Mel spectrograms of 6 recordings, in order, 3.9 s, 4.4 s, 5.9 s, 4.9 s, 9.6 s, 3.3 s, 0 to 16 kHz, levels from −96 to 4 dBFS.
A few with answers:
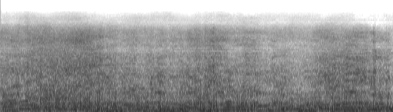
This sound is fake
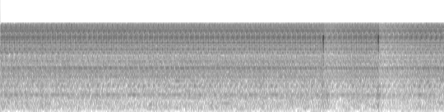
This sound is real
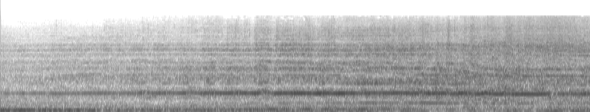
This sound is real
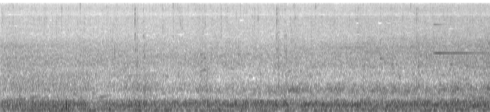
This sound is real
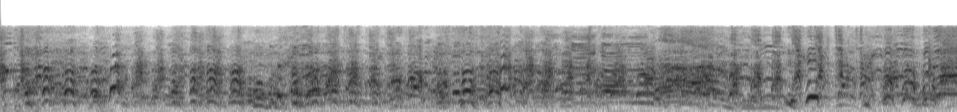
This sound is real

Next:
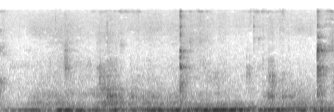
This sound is real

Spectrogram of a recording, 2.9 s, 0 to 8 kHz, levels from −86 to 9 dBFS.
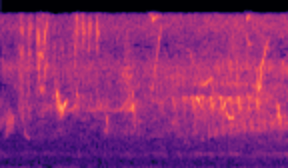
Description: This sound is real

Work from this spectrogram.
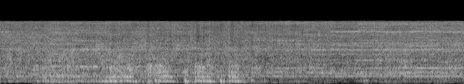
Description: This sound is fake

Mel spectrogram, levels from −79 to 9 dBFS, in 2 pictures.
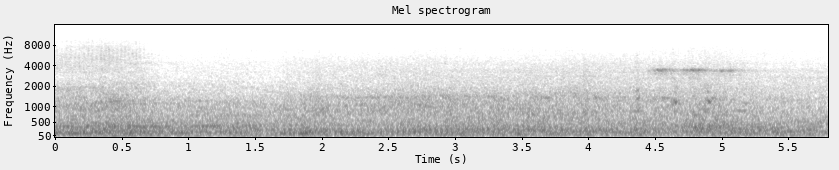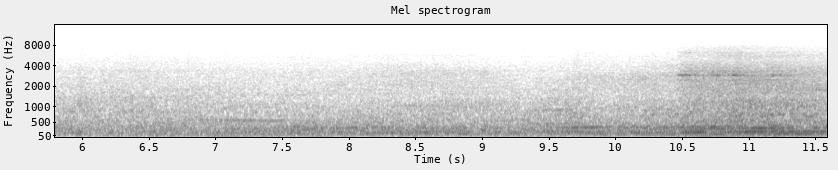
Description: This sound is real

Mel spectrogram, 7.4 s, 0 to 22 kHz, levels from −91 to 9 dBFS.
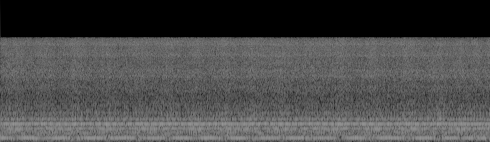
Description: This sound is real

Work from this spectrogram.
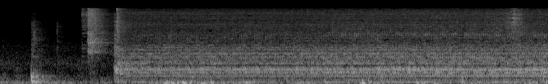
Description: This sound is real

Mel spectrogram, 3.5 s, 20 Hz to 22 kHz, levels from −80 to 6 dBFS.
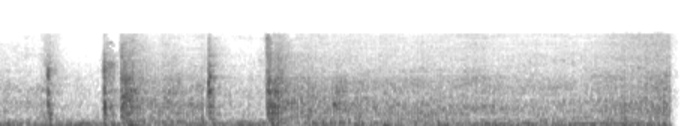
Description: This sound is fake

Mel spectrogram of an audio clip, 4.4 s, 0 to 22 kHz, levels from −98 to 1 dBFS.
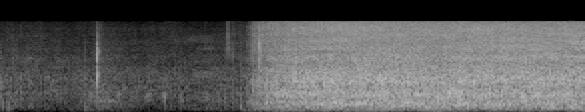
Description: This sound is fake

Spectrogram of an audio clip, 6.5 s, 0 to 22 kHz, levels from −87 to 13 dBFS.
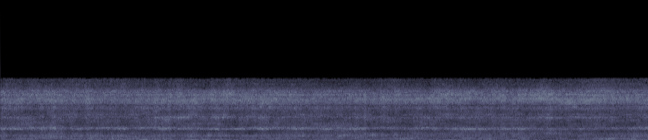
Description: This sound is fake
